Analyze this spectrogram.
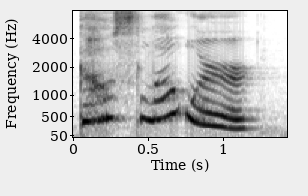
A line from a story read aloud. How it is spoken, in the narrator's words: Melissa cried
